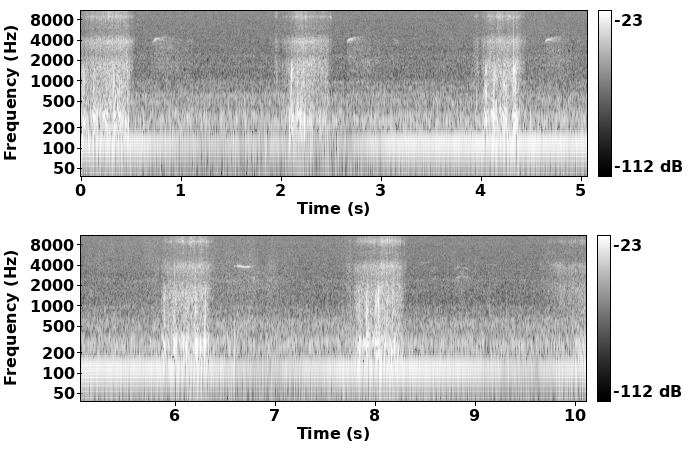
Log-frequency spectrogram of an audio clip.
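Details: Domestic cat Teto sleeping deeply and snoring in an even rhythm. Six raspy, airy snores come about every two seconds against a low continuous hum indoors.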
